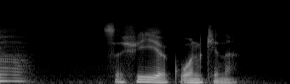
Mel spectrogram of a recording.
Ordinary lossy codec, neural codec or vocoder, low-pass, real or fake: none; codec, 16 kHz, about 1 kbps, DyCAST, with the encoder's durations; 7.2 kHz; fake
